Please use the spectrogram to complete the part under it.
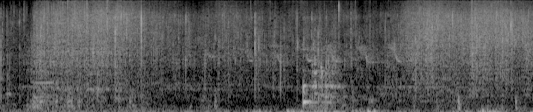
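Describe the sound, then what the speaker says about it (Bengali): Potatoes dropped into a ginger spice paste frying in a pan give a steady, close sizzle with scattered crackles and a brief stir, no voices over it. "মশলাটা ভাজা ভাজা হয়ে গেছে ভালো একটা সেন বেরিয়েছে আদার যে একটা গন্ধ থাকে সেই গন্ধটাও চলে গেছে এখন আলুটা দিয়ে দিচ্ছি"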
